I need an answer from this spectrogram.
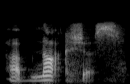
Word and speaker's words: obnoxious: obnoxious obnoxious hey excellent so we look at this word as AB knock shuss uh-huh obnoxious okay messy let's see neat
